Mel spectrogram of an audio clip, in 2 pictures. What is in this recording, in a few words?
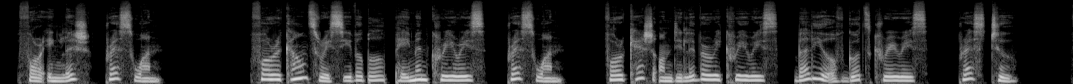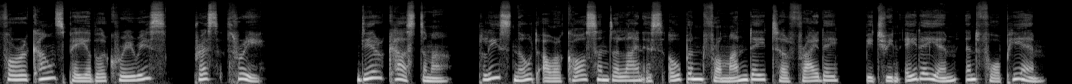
english onhold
